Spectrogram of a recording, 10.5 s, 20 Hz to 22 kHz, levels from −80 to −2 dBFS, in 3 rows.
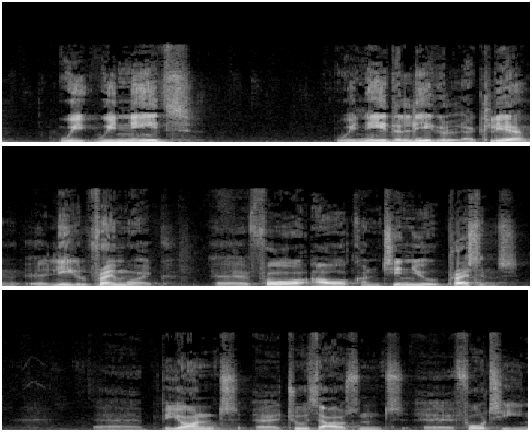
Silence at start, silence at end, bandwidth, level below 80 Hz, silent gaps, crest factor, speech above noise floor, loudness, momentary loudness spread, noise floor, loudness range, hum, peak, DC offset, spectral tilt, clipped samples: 0.4 s; 0 s; 15.5 kHz; -54 dBFS; none; 22 dB; 34 dB; -21 LUFS; 17 LU; -56 dBFS; 5 LU; none; -2 dBFS; under 0.1%; -4 dB/octave; under 0.1%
